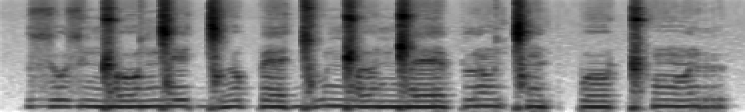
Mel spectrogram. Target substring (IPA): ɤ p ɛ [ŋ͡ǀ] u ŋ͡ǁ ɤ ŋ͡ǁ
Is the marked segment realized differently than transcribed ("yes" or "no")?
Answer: yes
